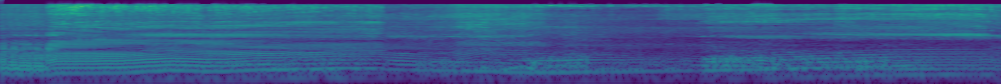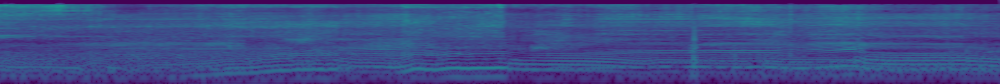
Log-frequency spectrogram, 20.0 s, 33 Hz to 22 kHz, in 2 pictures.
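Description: Honda CRF70F's small four-stroke single-cylinder engine being ridden around a dirt motocross track, its pitch rising and falling repeatedly as the throttle is opened and rolled off. Loudest in the first few seconds as the bike passes close, with another surge about seven seconds in.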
